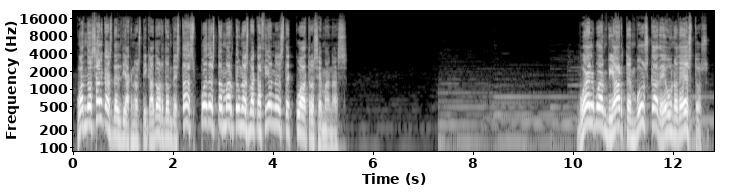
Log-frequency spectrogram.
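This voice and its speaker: Man acting a high-voiced, scheming senior boss. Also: big pitch swings, normal speed, few pauses, darkish tone. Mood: bossy. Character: Rachen, scheming, worried senior boss, melancholy and bossy. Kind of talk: scripted Spanish audio drama acting. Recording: music bed behind the voice.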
